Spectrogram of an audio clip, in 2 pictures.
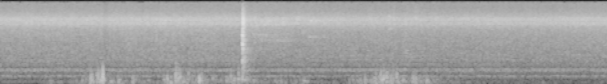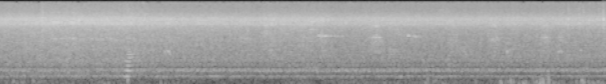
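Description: Honeybees buzzing in a dense cloud around an open hive, a steady drone throughout. A few low knocks and thumps in the first few seconds, with one sharp click about three seconds in.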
